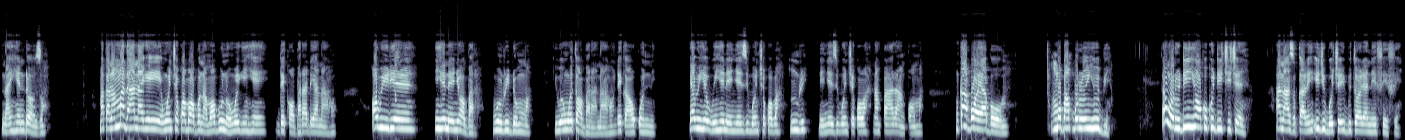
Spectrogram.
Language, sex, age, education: Igbo, female, 30-45, primary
